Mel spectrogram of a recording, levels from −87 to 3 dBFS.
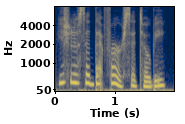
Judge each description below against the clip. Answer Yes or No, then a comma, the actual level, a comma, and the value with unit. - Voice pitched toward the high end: Yes, high, 240 Hz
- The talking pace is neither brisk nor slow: No, fast, 240 wpm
